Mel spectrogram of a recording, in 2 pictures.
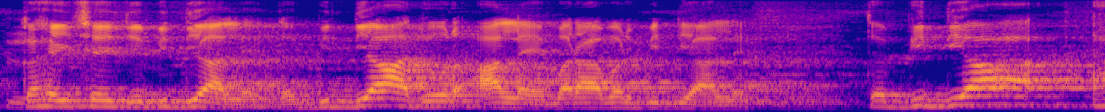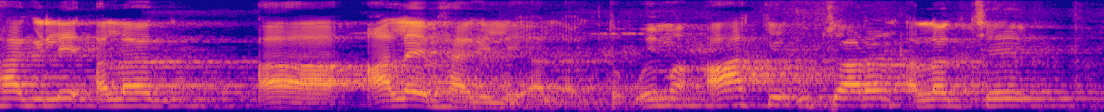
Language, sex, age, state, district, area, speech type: Maithili, male, 18-30, Bihar, Saharsa, rural, spontaneous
